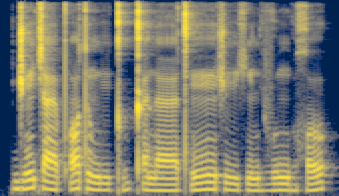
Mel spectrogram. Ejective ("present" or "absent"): present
